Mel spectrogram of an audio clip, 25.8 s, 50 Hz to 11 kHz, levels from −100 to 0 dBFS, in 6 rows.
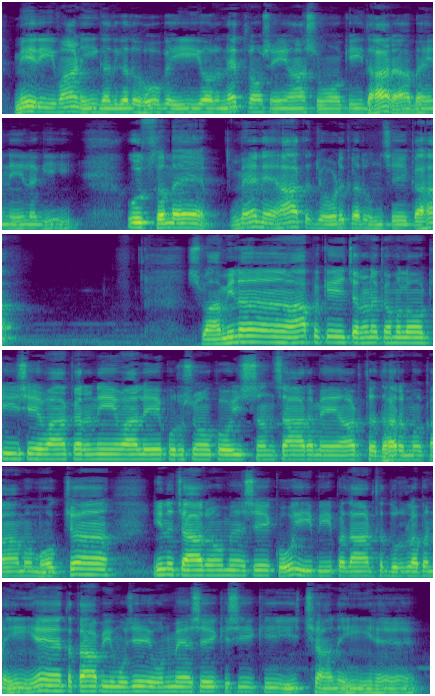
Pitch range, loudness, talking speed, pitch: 115-145 Hz, -21 LUFS, 130 wpm, 130 Hz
